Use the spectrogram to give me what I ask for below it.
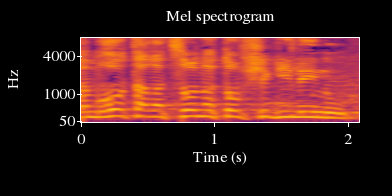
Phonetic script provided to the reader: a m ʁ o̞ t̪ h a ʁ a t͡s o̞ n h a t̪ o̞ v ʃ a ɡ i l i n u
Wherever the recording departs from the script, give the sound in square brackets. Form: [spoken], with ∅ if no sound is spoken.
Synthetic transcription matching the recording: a m ʁ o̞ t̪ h a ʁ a t͡s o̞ n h a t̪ o̞ v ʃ [e] ɡ i l i n u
